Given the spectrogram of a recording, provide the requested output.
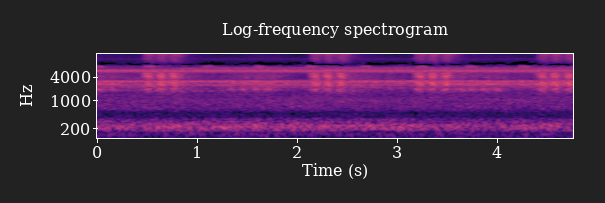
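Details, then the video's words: Night-time crickets singing fairly loudly alongside katydids in summer. An unbroken high cricket trill carries underneath, and four rasping, double-pulsed katydid bursts cut in at uneven intervals. "More cricket sounds and katydid sounds at night"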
